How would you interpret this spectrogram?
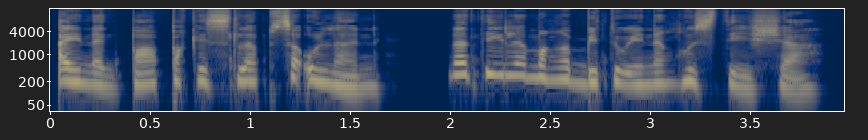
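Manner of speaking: ordinary delivery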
